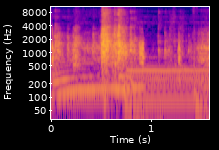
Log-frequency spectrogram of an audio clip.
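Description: Plates clink and knock together while being washed, a few bright clatters over a low steady hum, with a louder burst of rattling near the middle.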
